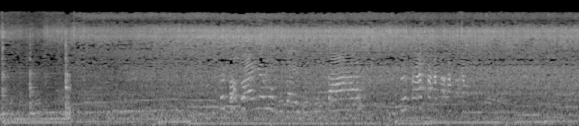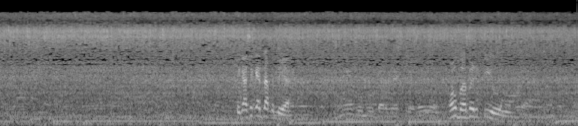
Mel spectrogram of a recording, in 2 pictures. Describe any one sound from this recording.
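Food sizzles steadily on a hot griddle.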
